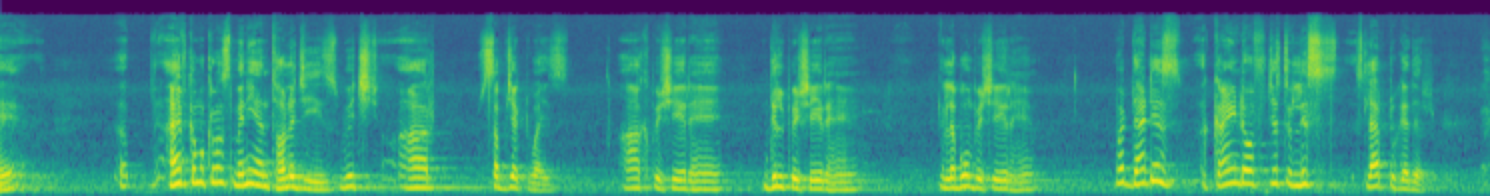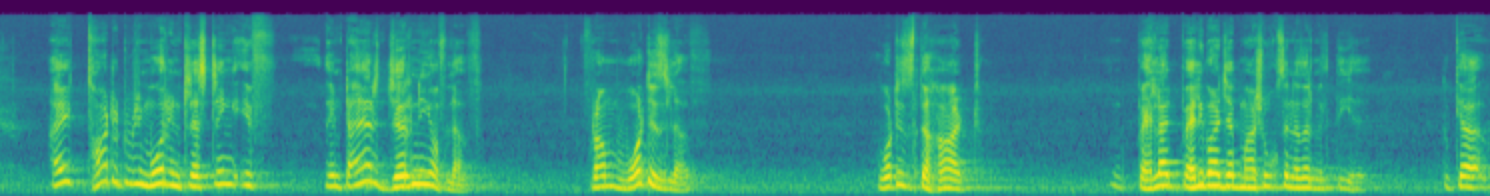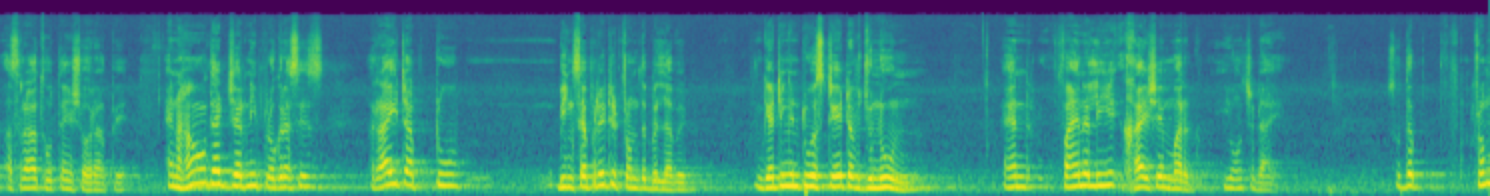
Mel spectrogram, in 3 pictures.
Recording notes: This is a live session from Jaipur Lit Fest 2022.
